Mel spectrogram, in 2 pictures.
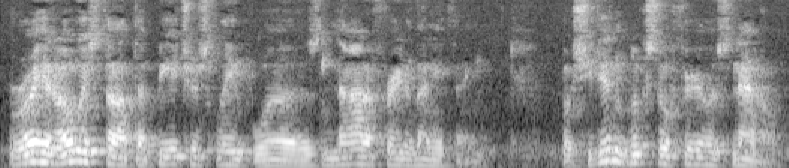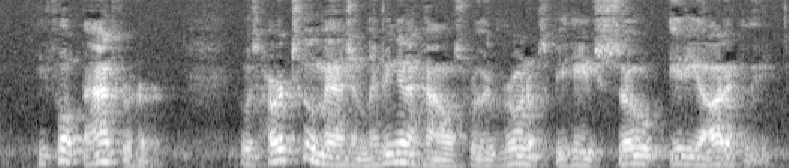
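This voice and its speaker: A man reads a children's novel aloud with expressive stresses on key phrases. His tone is soft and mellow, recorded a little away from the mic in a roomy space with faint noise. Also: medium pitch, brisk, far from the mic. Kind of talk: read-aloud storytelling with acted dialogue.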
